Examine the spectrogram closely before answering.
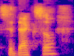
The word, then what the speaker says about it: Sodexo: to satisfy those two as well as your Sodexo Sodexo contract am I saying it right Sodexo yes attack so yes yes it's a little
